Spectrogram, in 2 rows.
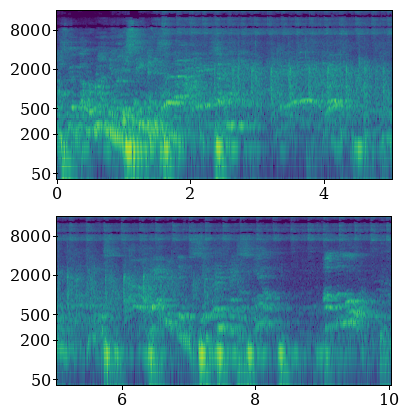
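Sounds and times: worship music: 1.2s - 10.0s
tambourine rhythm: 1.3s - 10.0s.

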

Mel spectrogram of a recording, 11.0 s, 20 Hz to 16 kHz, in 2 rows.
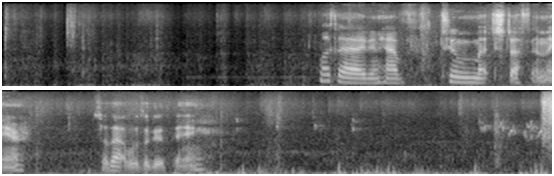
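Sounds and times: faint rustling and handling noise: 0.0s - 8.8s
low rumble: 5.5s - 10.9s.

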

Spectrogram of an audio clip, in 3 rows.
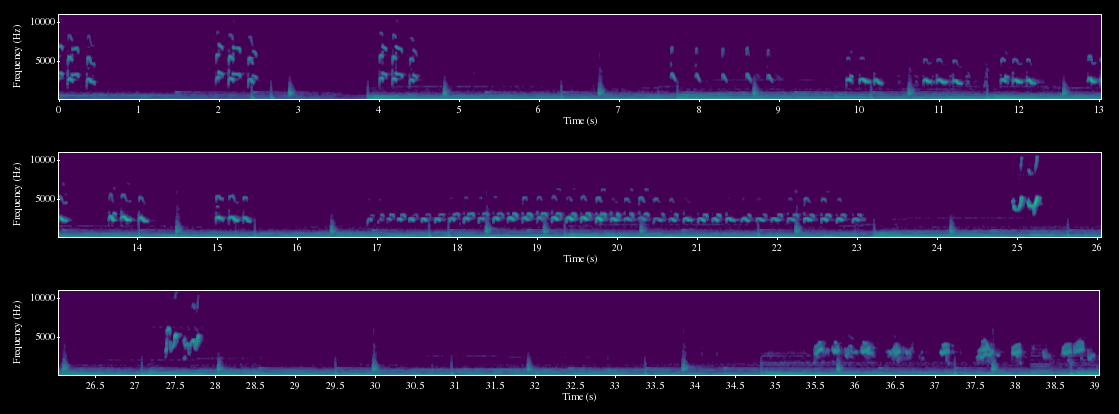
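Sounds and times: bird calls and trills: 0.0s - 3.2s, 3.9s - 5.7s, 6.3s - 29.0s, 34.8s - 39.0s
soft background music: 0.0s - 39.0s.

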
